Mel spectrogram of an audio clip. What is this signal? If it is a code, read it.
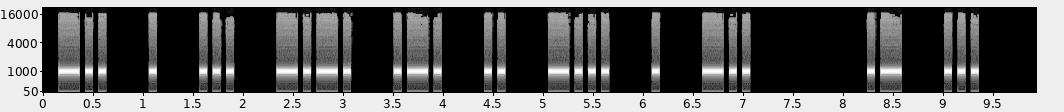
Morse code, heard as a keyed tone, about 18 wpm, spaced as for 12 wpm, 1000 Hz. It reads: DESCRIBED AS
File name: qotdfiles / 12wpm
